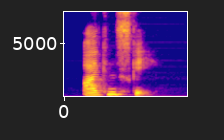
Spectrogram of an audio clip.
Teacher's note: Here we have the modal verb can. In the sentence, it will sound like can. The vowel disappears. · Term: weak forms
